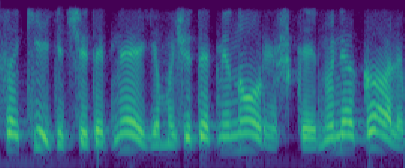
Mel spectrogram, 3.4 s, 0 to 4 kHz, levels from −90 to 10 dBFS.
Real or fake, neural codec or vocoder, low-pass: real; none; 3.6 kHz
